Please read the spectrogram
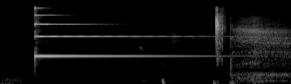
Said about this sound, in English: Point of order, though Mary needs a ding because I think she meant the men from Lallybroch were like lemmings and not lemurs. And uh, Vicky, you know what? Even though Mary's not here, she still gets her bell.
